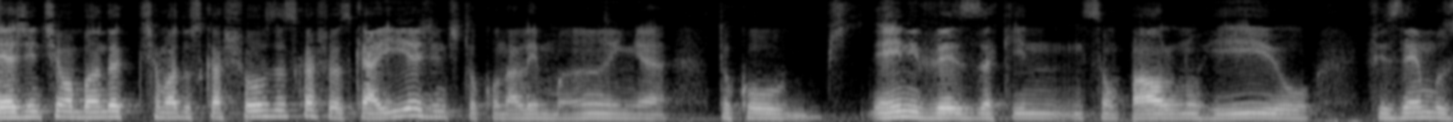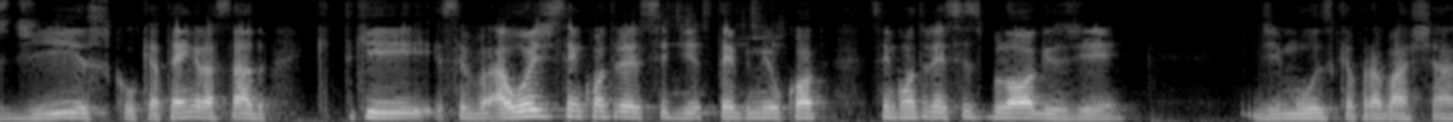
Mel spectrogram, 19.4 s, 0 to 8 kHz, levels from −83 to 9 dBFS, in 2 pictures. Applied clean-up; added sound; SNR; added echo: neural separator model SepFormer DNS4.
